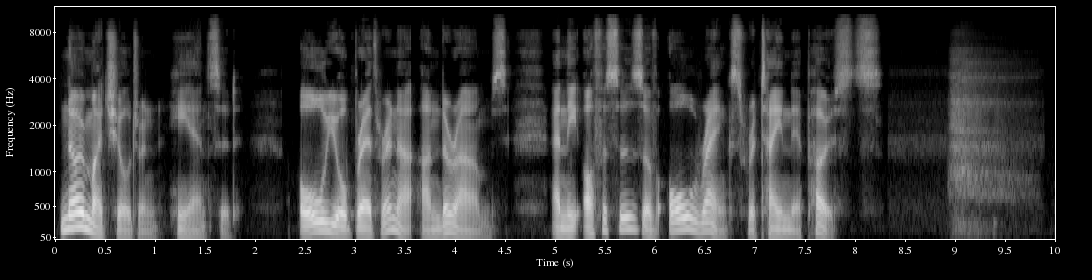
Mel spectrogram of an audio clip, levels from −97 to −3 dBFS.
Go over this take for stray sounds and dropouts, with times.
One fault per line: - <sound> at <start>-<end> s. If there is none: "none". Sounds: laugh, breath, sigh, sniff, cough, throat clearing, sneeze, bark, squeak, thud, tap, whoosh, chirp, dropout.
- sigh at 8.9-9.9 s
